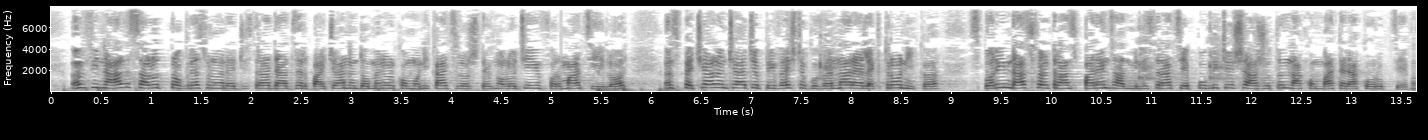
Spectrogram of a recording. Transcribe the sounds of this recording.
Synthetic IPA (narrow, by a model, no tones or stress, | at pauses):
ɨnfinalsalut̪̚pɾo̞ɡɾe̞sulɨnɾe̞d͡ʒist̪ɾat̪̚d̪eaze̞rbajd͡ʒianɨnd̪o̞me̞njulko̞munikat̪silo̞rʃi̥t̪exno̞lo̞d͡ʒijeinfo̞rmat̪siːlo̞rɨnspe̞t͡ʃialɨnt͡ʃejat͡ʃe̞pɾive̞ʃt̪e̞ɡuve̞rnaɾeaele̞kt̪ɾo̞nikə | spo̞ɾind̪east̪fe̞lt̪ɾanspaɾe̞nt̪saːd̪minist̪ɾat̪sije̞jpublit͡ʃe̞ʃiaʒut̪ɨnd̪lako̞mbat̪e̞ɾeako̞ɾup̚t̪sije̞j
